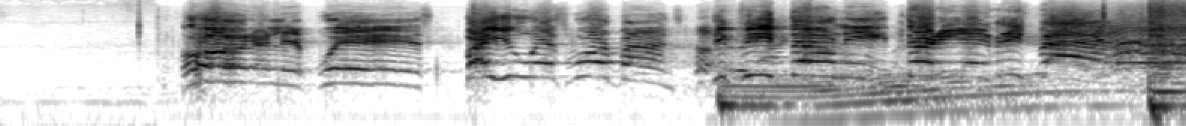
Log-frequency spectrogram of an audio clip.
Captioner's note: foreign Language Spoken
